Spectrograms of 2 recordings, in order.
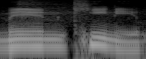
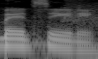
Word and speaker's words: Mancini: Mancini Mancini you know we debated before this game whether or not we would pronounce it mankini like a man bikini I'm going with Mancini for that reason exactly a slap shot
